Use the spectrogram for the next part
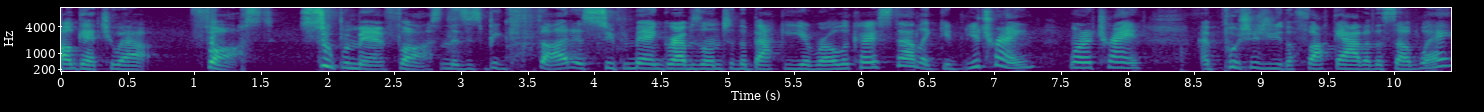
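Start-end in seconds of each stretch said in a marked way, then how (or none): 0.0-2.8 booming, drawn-out giant superhero voice. Retelling a ride where a voice comes over the stopped train, giant booming voice. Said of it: "a giant booming voice goes over".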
